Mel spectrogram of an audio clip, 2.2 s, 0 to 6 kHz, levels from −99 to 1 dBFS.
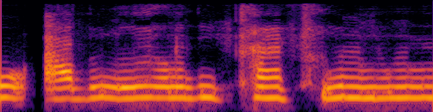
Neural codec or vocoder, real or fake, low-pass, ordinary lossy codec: codec, 16 kHz in and 24 kHz out, 0.6 kbps, FireRedTTS-2 codec; fake; 5.4 kHz; AAC, 48 kbps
